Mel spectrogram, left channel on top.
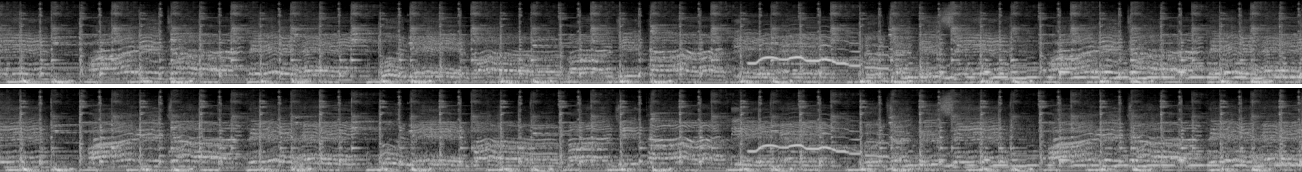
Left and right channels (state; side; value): normal; both; correlation 0.62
